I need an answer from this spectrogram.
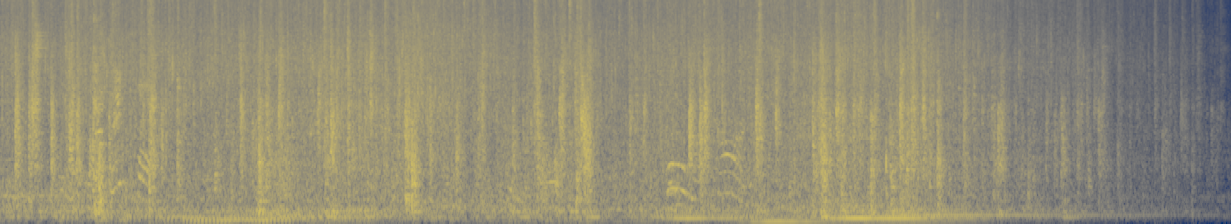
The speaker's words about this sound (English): A severe thunderstorm warning has just been issued from a storm that contains baseball-sized hail. Oh my God, look at that!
